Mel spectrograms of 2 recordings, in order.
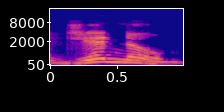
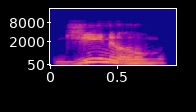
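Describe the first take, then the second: First: Genome said "JEN-nome"; mimicked mispronunciation. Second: Genome said "JEE-nome"; usual pronunciation. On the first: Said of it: "So why did he say". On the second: Shown as a demonstration. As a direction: say genome with a long ee, like gene. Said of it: "That's what the word".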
